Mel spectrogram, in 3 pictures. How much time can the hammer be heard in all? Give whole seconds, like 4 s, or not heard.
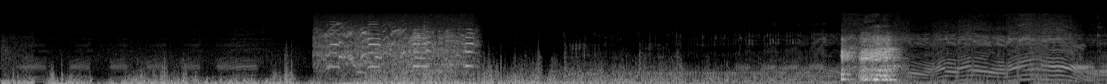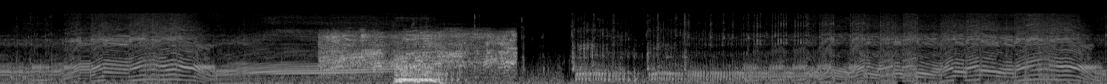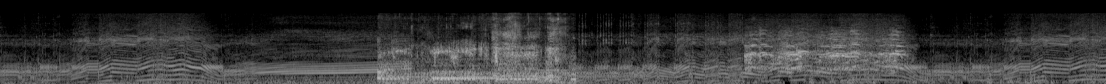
not heard.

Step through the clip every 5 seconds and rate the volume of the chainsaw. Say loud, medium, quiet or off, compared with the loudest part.
quiet, medium, loud, loud, loud, loud, loud.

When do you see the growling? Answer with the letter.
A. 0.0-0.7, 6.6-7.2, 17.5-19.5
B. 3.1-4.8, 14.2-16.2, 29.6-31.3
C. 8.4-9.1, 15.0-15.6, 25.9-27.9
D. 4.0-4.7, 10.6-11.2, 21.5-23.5
C.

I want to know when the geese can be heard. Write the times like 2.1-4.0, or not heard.
3.1-4.8, 14.2-16.2, 29.6-31.3.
